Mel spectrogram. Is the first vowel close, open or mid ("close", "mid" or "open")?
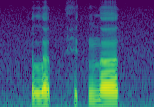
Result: open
